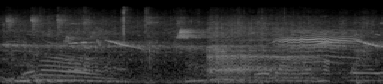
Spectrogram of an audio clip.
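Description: Sheep and goats in a herder's flock bleat in the morning, several wavering calls overlapping at moderate distance while someone speaks over the animals.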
